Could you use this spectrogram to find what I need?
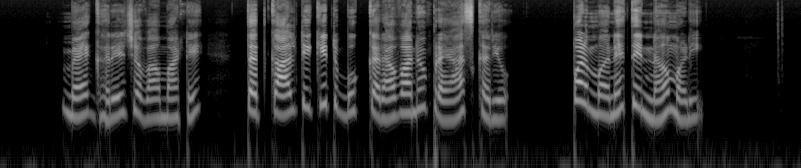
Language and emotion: Gujarati, sad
